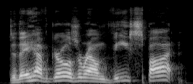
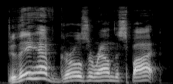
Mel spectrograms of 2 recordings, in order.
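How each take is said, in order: First: The word 'the' is stressed. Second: The word 'the' is not stressed.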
